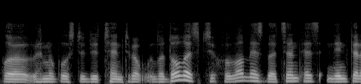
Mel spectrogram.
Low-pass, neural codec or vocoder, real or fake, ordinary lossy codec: 7.2 kHz; codec, 16 kHz, 0.5 kbps, FunCodec, trained on LibriTTS, 25 frames a second; fake; MP3, 48 kbps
